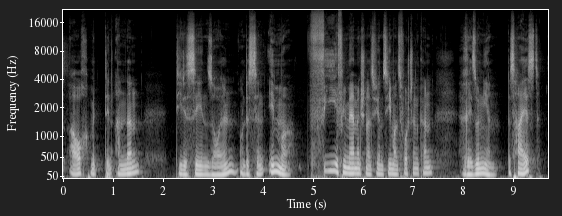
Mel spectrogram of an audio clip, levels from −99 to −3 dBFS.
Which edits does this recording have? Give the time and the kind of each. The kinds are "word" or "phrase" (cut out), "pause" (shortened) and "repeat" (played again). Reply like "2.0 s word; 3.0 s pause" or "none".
none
